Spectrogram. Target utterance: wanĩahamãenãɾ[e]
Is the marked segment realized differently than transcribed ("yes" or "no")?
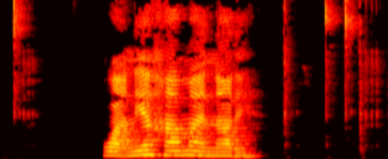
no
